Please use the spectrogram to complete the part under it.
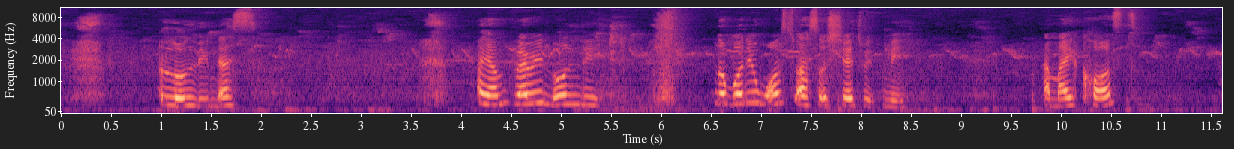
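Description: A young woman speaks close by, upset and pleading.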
